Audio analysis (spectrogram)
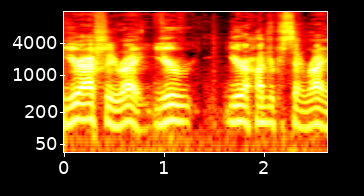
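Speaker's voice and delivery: plain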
